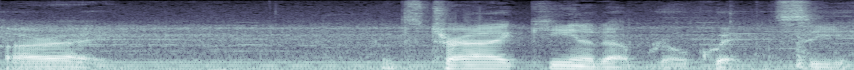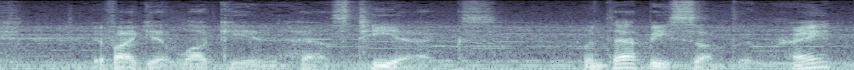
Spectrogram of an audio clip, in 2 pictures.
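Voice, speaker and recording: A man's voice: low-pitched, lively intonation, measured pace, over music, poor audio. A man talking informally and thinking aloud as he gives a casual hands-on demonstration as a radio repair hobbyist.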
